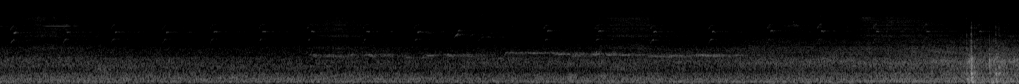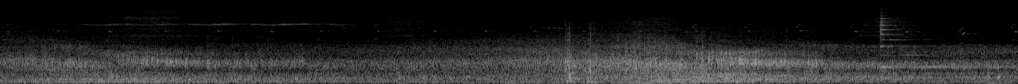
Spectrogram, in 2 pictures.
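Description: Melbourne B2-class tram rolling slowly round curved track toward a depot, its rumble growing over the second half. Two sharp knocks come as the wheels cross rail joints or points, and there is a faint high wheel squeal a little past halfway.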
